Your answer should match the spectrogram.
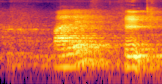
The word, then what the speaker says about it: parle: Parle. Because logic is there. You can see A is carrying accent aigu. It means A will be pronounced A.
